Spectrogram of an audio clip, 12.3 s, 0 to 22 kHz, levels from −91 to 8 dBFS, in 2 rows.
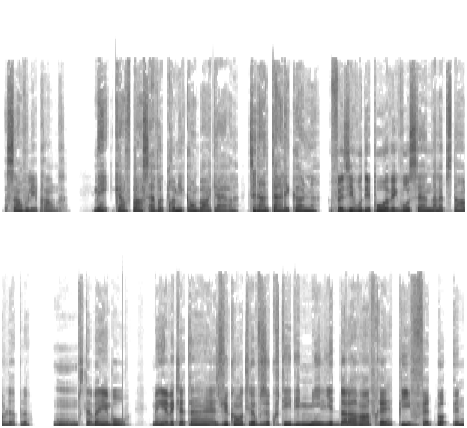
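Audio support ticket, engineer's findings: Periodic USB or driver dropouts in the speech, starting right after "quand vous" at 1.76 s and repeating every 1.0 s through 11.74 s. Regular ticks, roughly 2 ms of audio skipped each time. Something's blocking the bus or driver on a timer.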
